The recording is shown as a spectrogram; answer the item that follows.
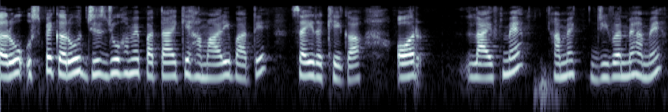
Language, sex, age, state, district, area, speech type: Hindi, female, 18-30, Madhya Pradesh, Gwalior, urban, spontaneous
